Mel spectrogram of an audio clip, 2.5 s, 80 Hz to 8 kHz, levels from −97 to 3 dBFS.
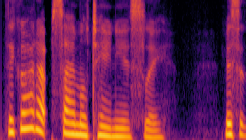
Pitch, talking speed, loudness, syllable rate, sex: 210 Hz, 95 wpm, -16 LUFS, 4.6 syllables/s, female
